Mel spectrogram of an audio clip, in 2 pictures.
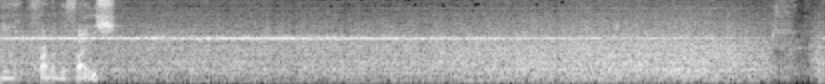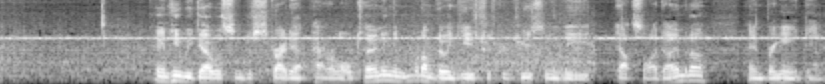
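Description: A metal lathe spins with a steady high whine.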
